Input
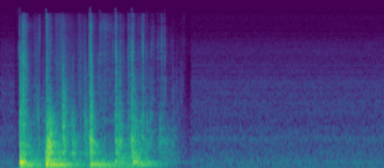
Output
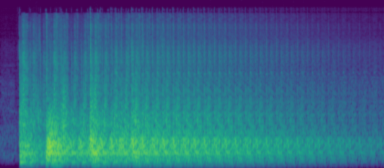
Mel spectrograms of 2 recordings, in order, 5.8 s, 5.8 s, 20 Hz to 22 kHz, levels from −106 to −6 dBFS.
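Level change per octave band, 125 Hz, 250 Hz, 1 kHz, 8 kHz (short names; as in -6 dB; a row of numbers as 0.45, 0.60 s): -20.0, -4.5, +5.0, +4.5 dB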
